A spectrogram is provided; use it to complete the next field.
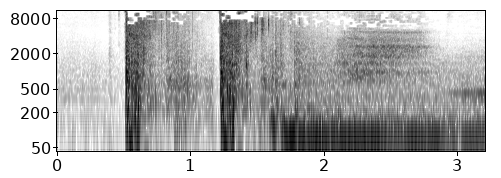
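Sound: gunshots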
